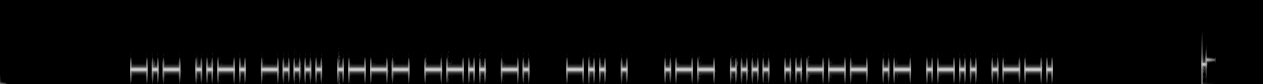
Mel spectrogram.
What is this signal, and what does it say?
Morse code, heard as a keyed tone, about 22 wpm, 700 Hz. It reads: KF6JZN DE WH2ALP
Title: USA Callsign DE Callsign - 6 Characters - 22wpm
